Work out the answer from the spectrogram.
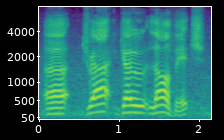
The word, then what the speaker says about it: Dragolavich: All right, just for our information, Milan's surname is pronounced, and this is the man who stopped quadding and therefore upset us, Dragolavich.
